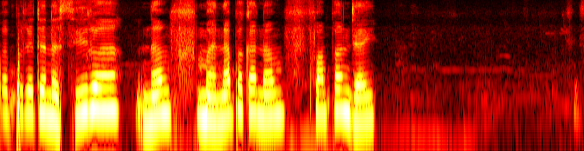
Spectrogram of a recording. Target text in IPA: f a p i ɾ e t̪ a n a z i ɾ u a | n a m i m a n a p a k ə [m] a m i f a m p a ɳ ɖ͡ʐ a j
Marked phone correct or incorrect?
incorrect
